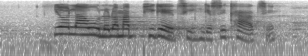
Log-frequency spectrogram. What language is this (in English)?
Zulu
